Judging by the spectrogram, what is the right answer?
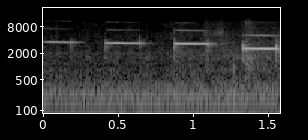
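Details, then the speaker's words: Siemens 900 ventilator switched on during set-up: repeated high-pitched electronic safety alarm beeps about every half second over low machine hum; alarms relate to gas delivery safety. "those alarms relate to patient safety about delivering gas"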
